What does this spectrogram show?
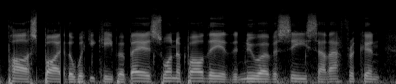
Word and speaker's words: Swanepoel: Interesting start there for just give me the pronunciation once again, Ben. Bayers Swanepoel. Swanepoel, we're saying, right, because it seemed back after it had passed the stumps, that one from Swanepoel.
